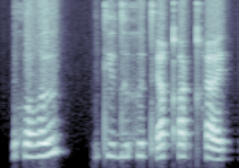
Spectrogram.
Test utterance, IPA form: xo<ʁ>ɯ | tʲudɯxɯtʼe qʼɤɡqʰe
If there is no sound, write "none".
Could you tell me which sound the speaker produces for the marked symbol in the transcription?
ʁ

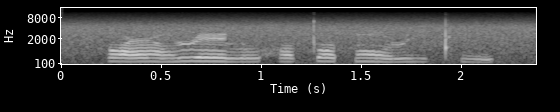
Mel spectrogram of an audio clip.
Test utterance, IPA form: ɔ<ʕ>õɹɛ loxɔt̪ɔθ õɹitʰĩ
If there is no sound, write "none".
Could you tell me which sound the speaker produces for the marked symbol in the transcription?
ʕ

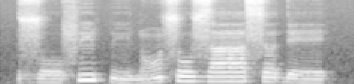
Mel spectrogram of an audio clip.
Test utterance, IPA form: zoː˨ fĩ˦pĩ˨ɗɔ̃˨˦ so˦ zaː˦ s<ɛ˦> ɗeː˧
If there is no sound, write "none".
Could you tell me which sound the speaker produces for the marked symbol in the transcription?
ə˦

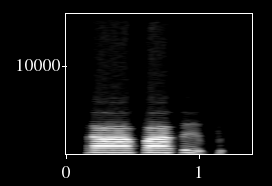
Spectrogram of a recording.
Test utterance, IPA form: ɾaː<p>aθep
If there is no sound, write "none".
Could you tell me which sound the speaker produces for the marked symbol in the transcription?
p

